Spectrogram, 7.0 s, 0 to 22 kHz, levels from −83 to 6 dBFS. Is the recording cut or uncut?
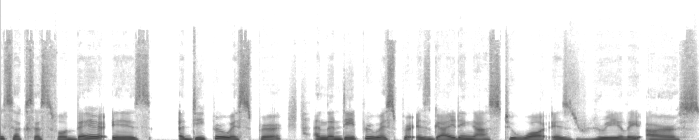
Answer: uncut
